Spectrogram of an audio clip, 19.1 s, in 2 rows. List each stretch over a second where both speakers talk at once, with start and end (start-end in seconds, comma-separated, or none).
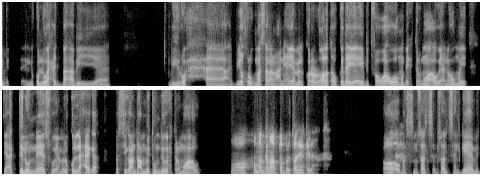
none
